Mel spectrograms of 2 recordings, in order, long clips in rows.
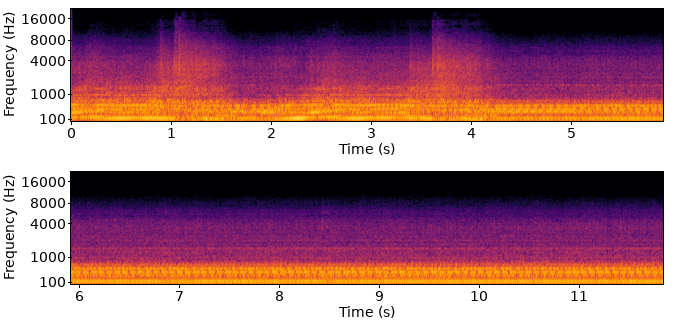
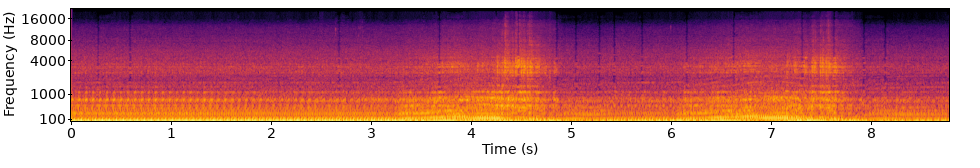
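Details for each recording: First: Mercedes W203 C230 Kompressor sport coupe with swapped Lexus 3UZ-FE V8, old exhaust before replacement: a few sharp throttle blips, then a long heavy boom holding steady at revs; exhaust drone. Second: Mercedes W203 C230 Kompressor coupe with swapped Lexus 3UZ-FE V8, after new exhaust installed: deep, loud V8 burble swelling with two throttle blips, no drone or rattle; healthy exhaust note.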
